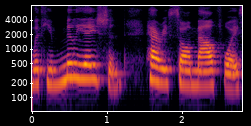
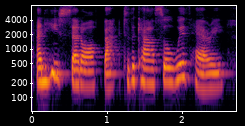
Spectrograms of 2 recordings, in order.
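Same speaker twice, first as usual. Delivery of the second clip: plain reading voice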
